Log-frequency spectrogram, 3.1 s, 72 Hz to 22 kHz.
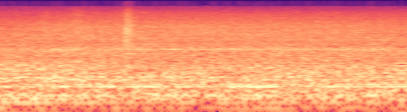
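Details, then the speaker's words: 2014 Itasca Impulse RV rooftop Coleman AC, after replacing the fan motor that had a bad bearing: smooth, even fan rush and steady low hum with no scraping or bearing growl, quiet and strong airflow. Normal running. "Here we go. Oh, it's quiet. Oh, that's fantastic."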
